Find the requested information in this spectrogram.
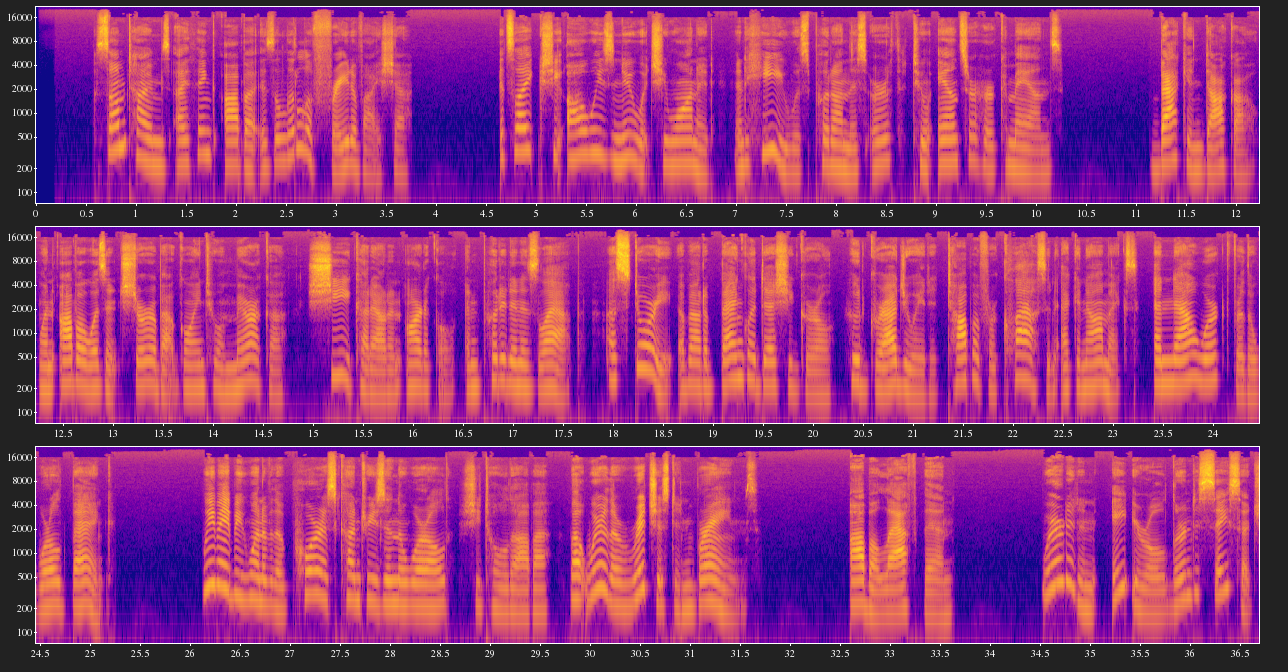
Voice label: women audiobooks

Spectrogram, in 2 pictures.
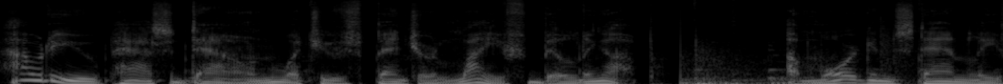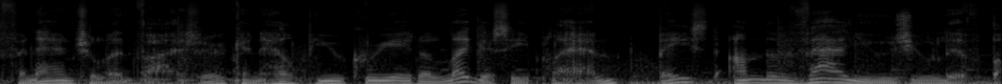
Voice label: men commercial; Deep, rich, and mature.

